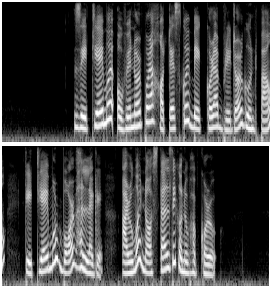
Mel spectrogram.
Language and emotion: Assamese, happy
